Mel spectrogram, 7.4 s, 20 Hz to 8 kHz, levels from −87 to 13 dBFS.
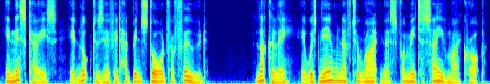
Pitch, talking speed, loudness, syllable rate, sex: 120 Hz, 210 wpm, -18 LUFS, 5.3 syllables/s, male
